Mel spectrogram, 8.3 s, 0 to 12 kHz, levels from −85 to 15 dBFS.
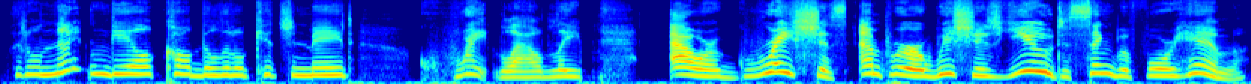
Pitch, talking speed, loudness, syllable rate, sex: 265 Hz, 130 wpm, -21 LUFS, 4.7 syllables/s, female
